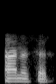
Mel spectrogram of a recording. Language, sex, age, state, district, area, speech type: Kashmiri, male, 18-30, Jammu and Kashmir, Bandipora, rural, conversation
